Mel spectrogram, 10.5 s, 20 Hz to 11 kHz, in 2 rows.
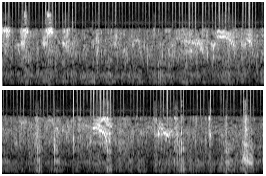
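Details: Wild boar piglets feeding on a webcam recording from 19 April 2010; scattered squeals and short grunts over constant hiss, with louder outbursts near the end.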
